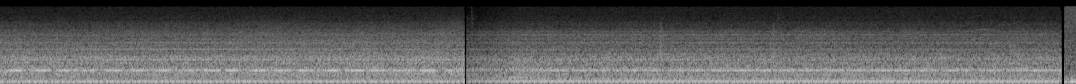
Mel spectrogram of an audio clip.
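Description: Patriot air-defence battery's power generators running: a loud, steady machine drone with a constant high whine over it. The sound dips briefly about five seconds in.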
